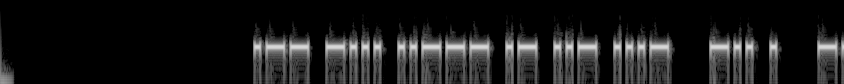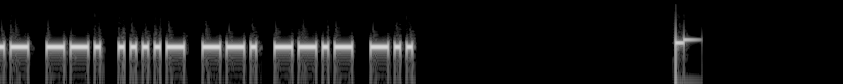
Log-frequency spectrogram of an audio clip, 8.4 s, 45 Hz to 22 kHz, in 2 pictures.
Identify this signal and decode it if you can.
Morse code, heard as a keyed tone, about 40 wpm, 700 Hz. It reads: WB2AUV DE KG4GQD
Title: USA Callsign DE Callsign - 6 Characters - 40wpm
